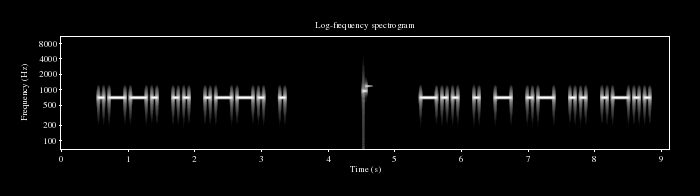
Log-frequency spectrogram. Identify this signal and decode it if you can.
Morse code, heard as a keyed tone, about 15 wpm, 700 Hz. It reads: PIPE DETAIL
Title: Sentences from Top 1500 Words - New Word Drill Alt - 15wpm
